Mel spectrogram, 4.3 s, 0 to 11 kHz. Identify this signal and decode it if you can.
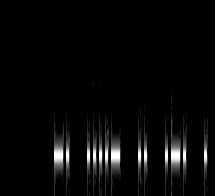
Morse code, heard as a keyed tone, about 19 wpm, spaced as for 14 wpm, 700 Hz. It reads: N4IRE
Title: 055 Lesson 10g - Letter r - Call Signs 20wpm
